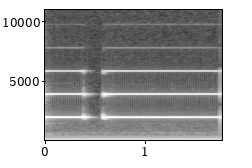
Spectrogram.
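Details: Bush DAB radio that won't power on: a multimeter continuity test on the power button gives a clean, steady beep while pressed on this button, which works, while another button fails to give a continuous beep and is the fault.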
